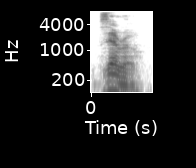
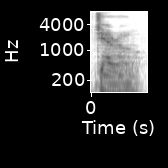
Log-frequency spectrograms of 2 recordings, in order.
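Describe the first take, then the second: First: The name begins with a Z sound. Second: The name begins with a J sound. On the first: "with the Z, not the J" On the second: "I always pronounce it uh, Jero"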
